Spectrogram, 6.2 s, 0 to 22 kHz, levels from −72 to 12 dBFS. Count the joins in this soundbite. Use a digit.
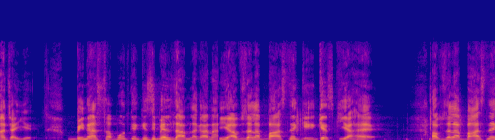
1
